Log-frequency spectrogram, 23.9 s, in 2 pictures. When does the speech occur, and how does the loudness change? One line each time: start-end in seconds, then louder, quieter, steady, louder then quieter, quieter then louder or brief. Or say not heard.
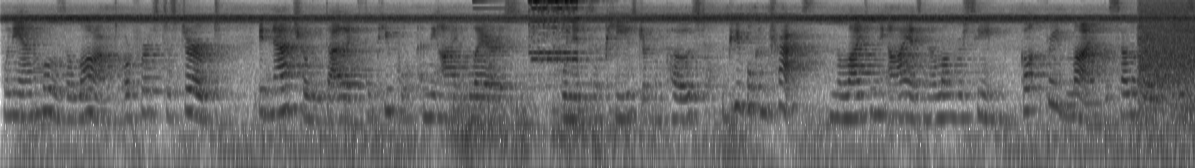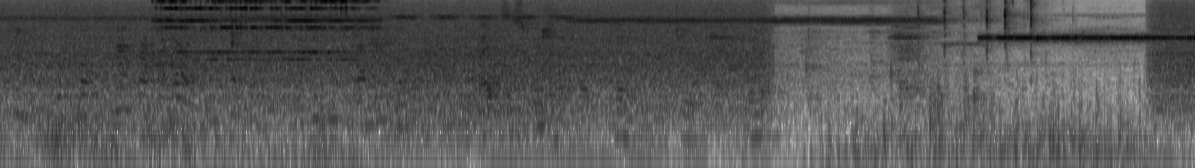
0.0-19.6 steady.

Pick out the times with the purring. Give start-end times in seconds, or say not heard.
not heard.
